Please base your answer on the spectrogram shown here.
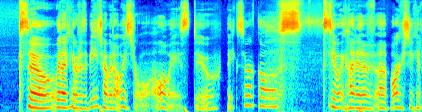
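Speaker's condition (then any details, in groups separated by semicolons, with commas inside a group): ALS; onset in shoulder and hands, starting left arm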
